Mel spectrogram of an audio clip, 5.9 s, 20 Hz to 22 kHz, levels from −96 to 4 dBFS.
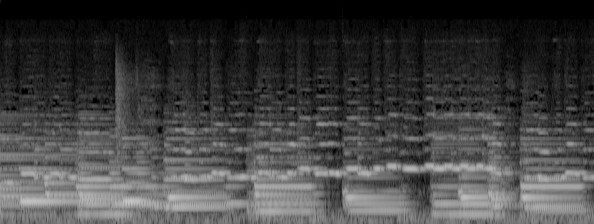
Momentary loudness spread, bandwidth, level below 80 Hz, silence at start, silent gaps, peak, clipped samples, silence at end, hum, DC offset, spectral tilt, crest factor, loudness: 5 LU; 12.5 kHz; -54 dBFS; 0 s; none; -14 dBFS; under 0.1%; 0 s; none; under 0.1%; -7.5 dB/octave; 14 dB; -29 LUFS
